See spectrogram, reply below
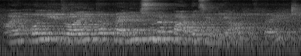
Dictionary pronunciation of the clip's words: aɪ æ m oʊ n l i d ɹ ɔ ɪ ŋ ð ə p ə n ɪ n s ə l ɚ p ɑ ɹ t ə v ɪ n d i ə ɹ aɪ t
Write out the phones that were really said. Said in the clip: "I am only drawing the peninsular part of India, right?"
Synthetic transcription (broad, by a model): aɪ m oʊ n l i d ɹ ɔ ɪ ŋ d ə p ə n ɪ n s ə ɚ p ɑ ɹ t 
